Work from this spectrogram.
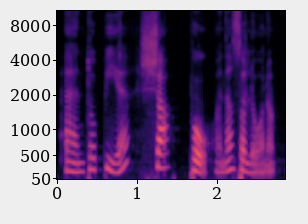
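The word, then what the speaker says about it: chapeau: அண்ட் தொப்பியை ஷா போ தான் சொல்லணும். அந்த இஏயு அந்த என்னிங் ஓ மாதிரி இருக்கும், ஷா போ.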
